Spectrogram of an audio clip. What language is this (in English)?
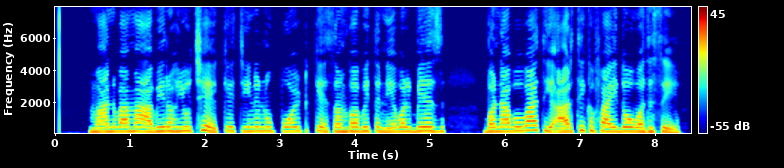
Gujarati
